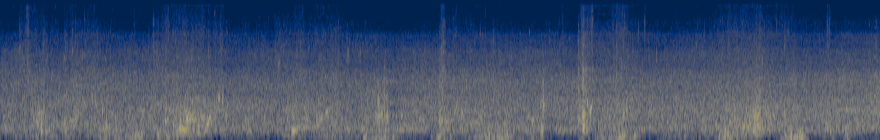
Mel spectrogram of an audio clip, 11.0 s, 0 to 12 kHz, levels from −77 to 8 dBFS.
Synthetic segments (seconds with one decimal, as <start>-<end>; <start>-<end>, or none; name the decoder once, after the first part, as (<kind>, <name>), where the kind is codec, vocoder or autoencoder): 0.0-3.8 (vocoder, BigVGAN v2); 5.1-5.9; 7.2-9.8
